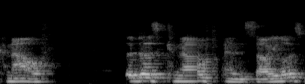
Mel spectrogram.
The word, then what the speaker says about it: Knauf: Knopf. Oh, Marcel's gonna say Marcel. You'd probably be Knauf. What's it? Knauf. Knauf. I need a bit more emphasis on it. All right, Knauf.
